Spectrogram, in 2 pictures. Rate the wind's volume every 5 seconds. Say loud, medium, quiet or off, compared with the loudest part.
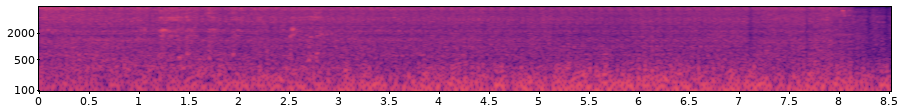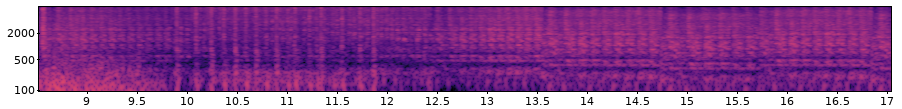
loud, loud, off, off.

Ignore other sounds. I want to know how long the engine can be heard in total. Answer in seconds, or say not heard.
17 s.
